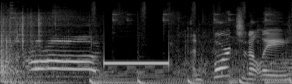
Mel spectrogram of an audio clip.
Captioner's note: body thumps; friend groans; tone beeps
